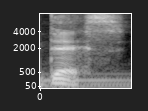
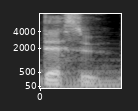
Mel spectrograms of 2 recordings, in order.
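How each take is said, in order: First: The final vowel is silent, ending on s. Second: The final vowel is fully pronounced as su. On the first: The speaker calls it right. "you say des" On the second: The speaker calls it wrong. "you don't say desu"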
